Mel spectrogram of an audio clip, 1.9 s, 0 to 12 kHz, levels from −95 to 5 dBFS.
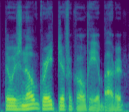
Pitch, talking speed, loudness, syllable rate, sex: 90 Hz, 215 wpm, -16 LUFS, 7.0 syllables/s, male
